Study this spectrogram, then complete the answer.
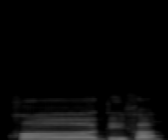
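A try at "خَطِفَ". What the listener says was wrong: বাস, কিন্তু খটাকে আমরা টান দেবো না, কেমন পড়বো? খ জবর খ, ত জের তি খতি, ফা জবর ফা খতিফা। খতিফা বললে ভুল হবে, হ্যাঁ টানবো না।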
